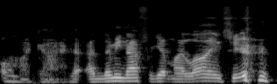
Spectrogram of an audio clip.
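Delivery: flustered, fumbling, stumbling, lost-for-words delivery. Mocking a wrestler who is trying to remember her lines. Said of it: "kinda like this, trying to".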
